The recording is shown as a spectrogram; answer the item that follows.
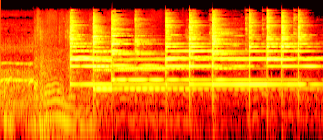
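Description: Hindu temple bell rung repeatedly by hand. Starting about a second and a half in, there are roughly ten strikes in quick, uneven succession, each ringing on into the next.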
